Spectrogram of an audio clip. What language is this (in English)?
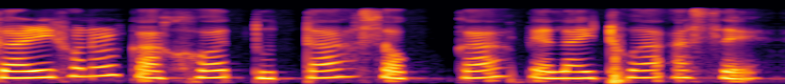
Assamese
